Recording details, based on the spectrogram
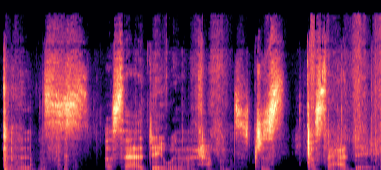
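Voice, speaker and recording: A woman is speaking. Her voice is quiet. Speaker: crafting youtuber. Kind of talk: crafting tutorial.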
